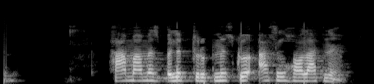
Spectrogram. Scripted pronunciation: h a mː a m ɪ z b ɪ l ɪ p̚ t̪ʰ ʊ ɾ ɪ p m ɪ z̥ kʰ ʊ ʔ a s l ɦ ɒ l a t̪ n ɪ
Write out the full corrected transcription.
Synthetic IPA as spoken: h a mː a m ɪ z b ɪ l ɪ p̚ t̪ʰ ʊ ɾ ɪ p m ɪ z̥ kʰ ʊ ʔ a s l ɦ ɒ l a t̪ n ɪ

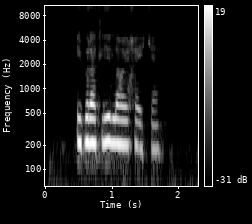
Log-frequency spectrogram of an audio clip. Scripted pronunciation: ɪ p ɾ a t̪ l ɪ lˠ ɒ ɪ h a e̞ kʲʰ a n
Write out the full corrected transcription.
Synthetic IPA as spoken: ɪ b ɾ a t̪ l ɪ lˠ ɒ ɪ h a e̞ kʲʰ a n

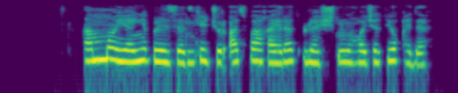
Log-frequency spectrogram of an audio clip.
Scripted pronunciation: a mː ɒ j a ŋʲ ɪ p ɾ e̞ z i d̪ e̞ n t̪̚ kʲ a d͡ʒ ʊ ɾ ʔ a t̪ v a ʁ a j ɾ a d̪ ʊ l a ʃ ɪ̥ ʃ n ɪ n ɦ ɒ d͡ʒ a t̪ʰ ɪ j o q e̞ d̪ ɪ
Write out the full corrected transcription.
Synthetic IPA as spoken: a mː ɒ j a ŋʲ ɪ p ɾ e̞ z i d̪ e̞ n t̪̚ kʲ a d͡ʒ ʊ ɾ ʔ a t̪ v a ʁ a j ɾ a t̪ ʊ l a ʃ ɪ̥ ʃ n ɪ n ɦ ɒ d͡ʒ a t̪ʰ ɪ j o q e̞ d̪ ɪ

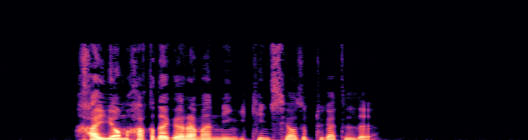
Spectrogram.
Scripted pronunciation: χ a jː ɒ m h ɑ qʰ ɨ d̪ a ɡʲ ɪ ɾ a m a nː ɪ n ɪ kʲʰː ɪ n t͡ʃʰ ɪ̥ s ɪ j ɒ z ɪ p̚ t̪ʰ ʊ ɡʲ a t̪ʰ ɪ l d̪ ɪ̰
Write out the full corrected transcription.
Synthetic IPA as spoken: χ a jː ɒ m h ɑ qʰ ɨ d̪ a ɡʲ ɪ ɾ a m a nː ɪ ŋ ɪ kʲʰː ɪ n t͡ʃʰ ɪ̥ s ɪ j ɒ z ɪ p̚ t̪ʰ ʊ ɡʲ a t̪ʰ ɪ l d̪ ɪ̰

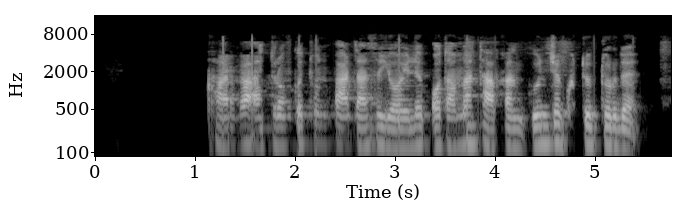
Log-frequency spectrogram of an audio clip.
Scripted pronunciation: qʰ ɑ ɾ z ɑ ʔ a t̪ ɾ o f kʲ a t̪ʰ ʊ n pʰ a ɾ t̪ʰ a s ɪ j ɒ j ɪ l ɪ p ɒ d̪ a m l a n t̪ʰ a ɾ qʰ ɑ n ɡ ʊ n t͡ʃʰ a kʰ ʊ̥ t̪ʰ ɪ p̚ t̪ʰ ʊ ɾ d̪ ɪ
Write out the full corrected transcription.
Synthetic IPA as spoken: qʰ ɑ ɾ ʁ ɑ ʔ a t̪ ɾ ɒ f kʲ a t̪ʰ ʊ n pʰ a ɾ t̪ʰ a s ɪ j ɒ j ɪ l ɪ p ɒ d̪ a m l a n t̪ʰ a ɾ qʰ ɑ n ɡ ʊ n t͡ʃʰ a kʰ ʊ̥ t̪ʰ ɪ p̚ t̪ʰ ʊ ɾ d̪ ɪ

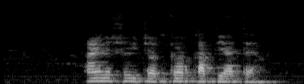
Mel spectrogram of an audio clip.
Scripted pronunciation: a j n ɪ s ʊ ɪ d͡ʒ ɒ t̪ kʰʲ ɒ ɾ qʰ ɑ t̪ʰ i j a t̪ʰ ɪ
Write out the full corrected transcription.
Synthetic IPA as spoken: a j n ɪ ʃ ʊ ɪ d͡ʒ ɒ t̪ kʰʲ ɒ ɾ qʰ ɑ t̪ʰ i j a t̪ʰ ɪ

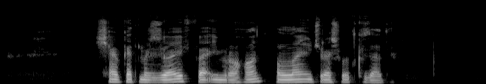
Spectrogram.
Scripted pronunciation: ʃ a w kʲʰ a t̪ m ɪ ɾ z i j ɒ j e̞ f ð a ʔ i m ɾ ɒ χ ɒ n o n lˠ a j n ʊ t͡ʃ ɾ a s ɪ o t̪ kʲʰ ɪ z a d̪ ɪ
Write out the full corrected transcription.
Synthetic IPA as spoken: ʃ a w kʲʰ a t̪ m ɪ ɾ z i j ɒ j e̞ f v a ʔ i m ɾ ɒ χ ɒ n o n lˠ a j n ʊ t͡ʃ ɾ a ʃ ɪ o t̪ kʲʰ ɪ z a d̪ ɪ

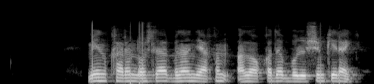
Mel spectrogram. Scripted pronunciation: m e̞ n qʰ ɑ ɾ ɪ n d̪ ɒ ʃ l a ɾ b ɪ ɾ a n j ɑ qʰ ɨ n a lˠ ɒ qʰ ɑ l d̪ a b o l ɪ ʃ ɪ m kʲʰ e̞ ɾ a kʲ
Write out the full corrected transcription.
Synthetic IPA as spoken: m e̞ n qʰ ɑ ɾ ɪ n d̪ ɒ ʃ l a ɾ b ɪ l a n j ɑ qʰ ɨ n a lˠ ɒ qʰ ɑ d̪ a b o l ɪ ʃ ɪ m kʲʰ e̞ ɾ a kʲ

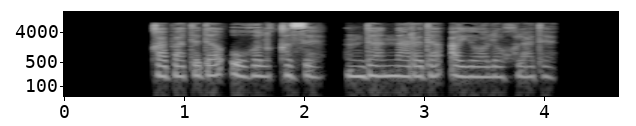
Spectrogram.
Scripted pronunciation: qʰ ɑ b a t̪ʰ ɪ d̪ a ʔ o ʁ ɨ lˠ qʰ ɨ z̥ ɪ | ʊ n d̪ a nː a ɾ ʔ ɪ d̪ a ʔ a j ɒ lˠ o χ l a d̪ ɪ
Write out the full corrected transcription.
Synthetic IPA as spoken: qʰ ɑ b a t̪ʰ ɪ d̪ a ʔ o ʁ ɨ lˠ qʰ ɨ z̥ ɪ | ʊ n d̪ a nː a ɾ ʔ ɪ d̪ a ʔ a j ɒ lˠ o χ l a d̪ ɪ

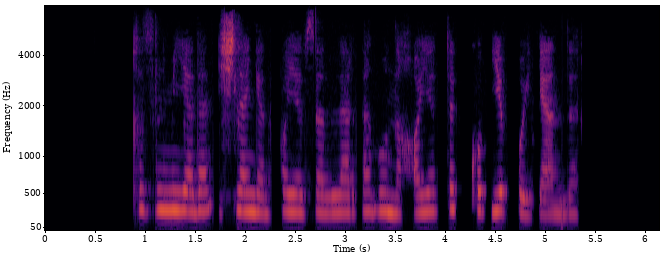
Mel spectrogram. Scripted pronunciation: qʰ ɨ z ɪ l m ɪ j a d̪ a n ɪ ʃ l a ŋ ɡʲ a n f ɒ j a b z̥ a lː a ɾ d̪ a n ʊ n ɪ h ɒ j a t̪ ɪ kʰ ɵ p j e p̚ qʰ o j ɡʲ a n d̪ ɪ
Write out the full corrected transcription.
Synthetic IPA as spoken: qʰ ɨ z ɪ l m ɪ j a d̪ a n ɪ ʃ l a ŋ ɡʲ a n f ɒ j a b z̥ a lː a ɾ d̪ a n ʊ n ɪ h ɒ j a t̪ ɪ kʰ ɵ p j e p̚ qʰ o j ɡʲ a n d̪ ɪ

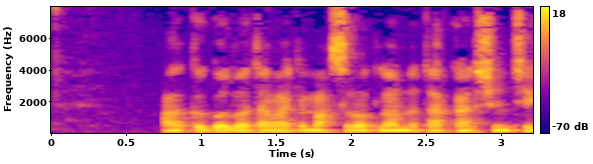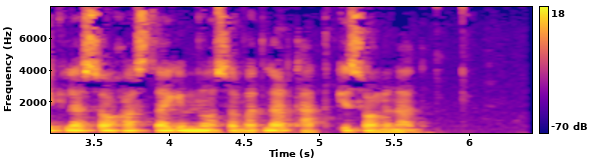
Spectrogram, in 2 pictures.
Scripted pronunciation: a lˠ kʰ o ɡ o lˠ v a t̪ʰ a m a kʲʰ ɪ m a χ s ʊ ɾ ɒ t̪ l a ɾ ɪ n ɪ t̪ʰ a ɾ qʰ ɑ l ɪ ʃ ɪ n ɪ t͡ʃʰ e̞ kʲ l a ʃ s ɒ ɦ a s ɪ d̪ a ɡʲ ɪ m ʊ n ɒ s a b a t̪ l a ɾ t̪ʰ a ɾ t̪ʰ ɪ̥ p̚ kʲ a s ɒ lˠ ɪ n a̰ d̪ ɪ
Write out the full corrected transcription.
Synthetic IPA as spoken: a lˠ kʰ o ɡ o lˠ v a t̪ʰ a m a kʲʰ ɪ m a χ s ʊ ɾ ɒ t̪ l a ɾ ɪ n ɪ t̪ʰ a ɾ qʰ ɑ l ɪ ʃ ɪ n ɪ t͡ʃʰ e̞ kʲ l a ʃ s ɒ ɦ a s ɪ d̪ a ɡʲ ɪ m ʊ n ɒ s a b a t̪ l a ɾ t̪ʰ a ɾ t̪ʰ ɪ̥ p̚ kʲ a s ɒ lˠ ɪ n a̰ d̪ ɪ

